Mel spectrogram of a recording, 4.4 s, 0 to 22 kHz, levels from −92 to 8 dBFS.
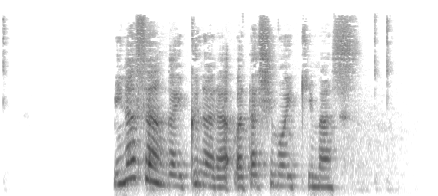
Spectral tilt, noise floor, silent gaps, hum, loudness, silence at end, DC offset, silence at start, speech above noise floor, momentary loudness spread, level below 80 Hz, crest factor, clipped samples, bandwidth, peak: -2.5 dB/octave; under -90 dBFS; none; none; -28 LUFS; 0.5 s; under 0.1%; 1.15 s; over 61 dB; 20 LU; -82 dBFS; 22 dB; under 0.1%; 16.5 kHz; -10 dBFS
